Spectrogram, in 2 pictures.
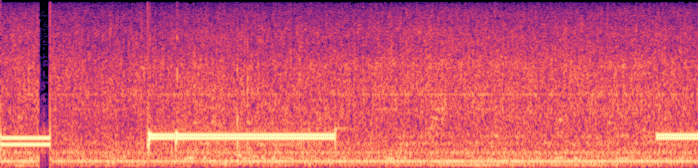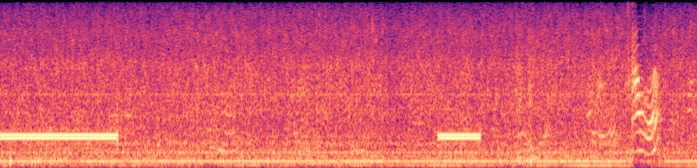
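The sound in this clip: Telephone tones sound on a phone line during a call transfer: a short tone, then two steady mid-pitched tones of about two seconds each separated by gaps, then a final brief tone, all over a low constant hum.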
